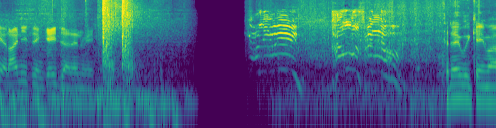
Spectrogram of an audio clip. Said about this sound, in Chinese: 我们用这些移动目标来练习枪法。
